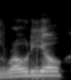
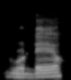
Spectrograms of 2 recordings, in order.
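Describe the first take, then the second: First: It is said like the ordinary word rodeo. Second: It is said the California way. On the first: It names the cowboy contest. "Rodeo is spelled the same way as rodeo" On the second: It names the Beverly Hills street. "if you're in California, you pronounce it Rodeo"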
